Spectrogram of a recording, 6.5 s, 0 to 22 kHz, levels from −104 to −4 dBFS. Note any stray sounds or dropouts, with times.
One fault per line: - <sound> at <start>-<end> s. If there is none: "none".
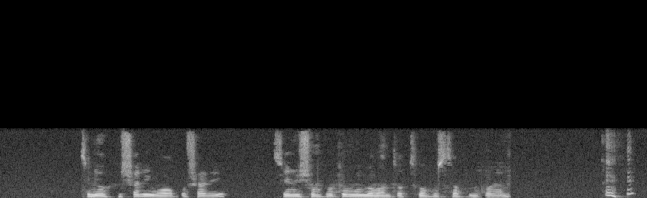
- laugh at 6.0-6.4 s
